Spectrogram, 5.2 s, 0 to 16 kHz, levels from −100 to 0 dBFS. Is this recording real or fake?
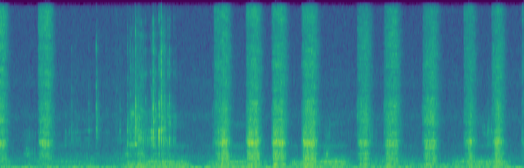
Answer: real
